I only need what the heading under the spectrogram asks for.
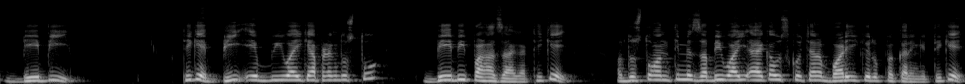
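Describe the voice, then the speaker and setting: Heard through dull audio, this man's high, warm voice belongs to an English teacher running a spelling lesson. He goes letter by letter through each word and regularly asks the class if everything makes sense.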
